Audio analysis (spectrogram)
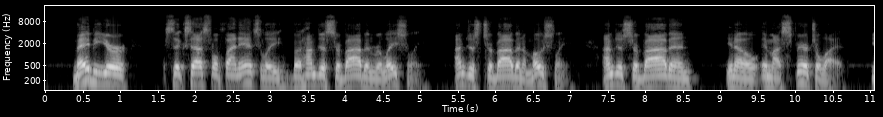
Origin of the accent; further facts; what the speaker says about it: Mobile, Alabama, United States; because I grew up Poe in Mobile, Alabama, on welfare.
